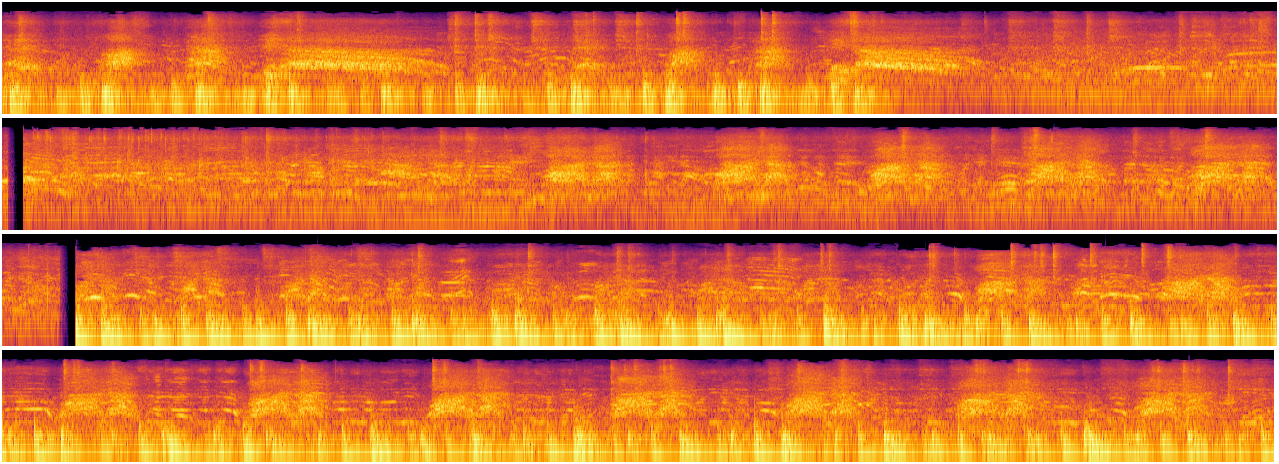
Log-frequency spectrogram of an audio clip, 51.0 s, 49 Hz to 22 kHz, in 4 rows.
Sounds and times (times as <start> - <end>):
Music: 0.0 - 9.0, 26.3 - 50.9
Speech: 0.0 - 50.9.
